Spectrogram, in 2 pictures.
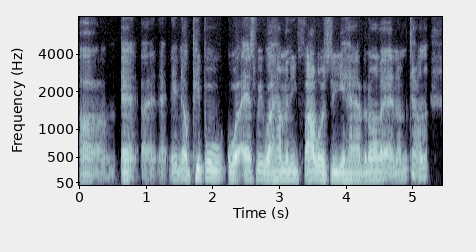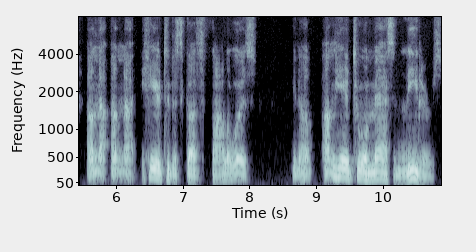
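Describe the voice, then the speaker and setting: A man speaks at medium pitch and a moderate pace in a dark, mellow tone. His intonation is lively, and the background is quiet. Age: 70s. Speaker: spiritual teacher and priest. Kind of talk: interview. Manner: halting, many repetitions.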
